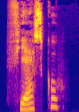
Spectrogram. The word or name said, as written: FIASKOERNES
